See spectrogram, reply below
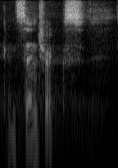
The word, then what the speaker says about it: Concentrix: Yeah, Concentrix.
